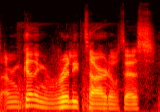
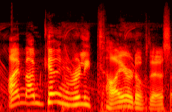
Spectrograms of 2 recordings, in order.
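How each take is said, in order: First: Said in the usual way. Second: "getting" hit, higher and louder, exasperated; fed-up outburst. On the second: Real, not acted. To viewers after losing Chuck, exasperated outburst. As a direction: blurt it out, fed up.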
